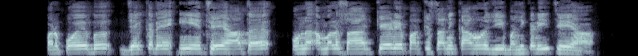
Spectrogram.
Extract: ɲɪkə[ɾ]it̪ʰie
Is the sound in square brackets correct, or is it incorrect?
incorrect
